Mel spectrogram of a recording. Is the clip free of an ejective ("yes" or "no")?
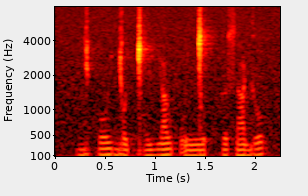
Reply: yes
